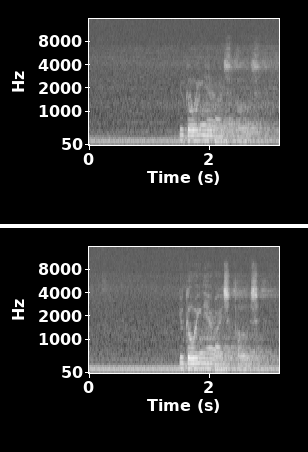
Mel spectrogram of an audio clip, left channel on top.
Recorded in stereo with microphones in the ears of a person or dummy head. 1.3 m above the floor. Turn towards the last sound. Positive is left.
turn(degrees=-40)  # may be behind; listen again after turning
